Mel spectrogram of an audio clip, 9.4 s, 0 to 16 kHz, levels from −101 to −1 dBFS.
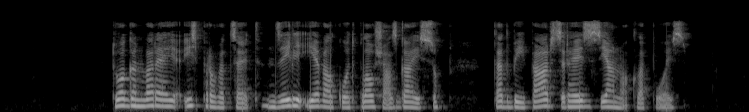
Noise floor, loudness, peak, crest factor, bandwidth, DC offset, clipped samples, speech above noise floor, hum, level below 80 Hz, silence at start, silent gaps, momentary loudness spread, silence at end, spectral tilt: under -90 dBFS; -44 LUFS; -28 dBFS; 16 dB; 8 kHz; under 0.1%; under 0.1%; over 46 dB; none; -82 dBFS; 1.4 s; none; 8 LU; 0.8 s; -4 dB/octave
